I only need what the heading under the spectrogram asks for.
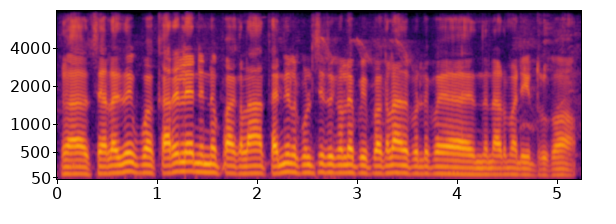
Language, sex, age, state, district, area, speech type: Tamil, male, 60+, Tamil Nadu, Ariyalur, rural, spontaneous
